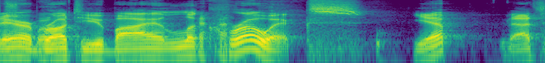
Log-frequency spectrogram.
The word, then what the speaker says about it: LaCroix: Oh, this dead air brought to you by LaCroix. Yep, that's how you pronounce it. LaCroix.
